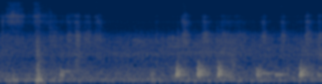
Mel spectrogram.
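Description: Pen strokes on paper as a formula is written out in a chemistry lesson, a series of faint, short scratchy bursts spaced irregularly in a quiet room.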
